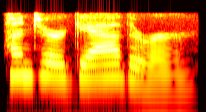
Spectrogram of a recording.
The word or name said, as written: hunter-gatherer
